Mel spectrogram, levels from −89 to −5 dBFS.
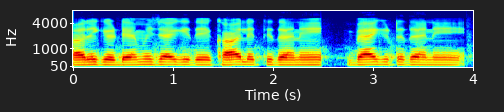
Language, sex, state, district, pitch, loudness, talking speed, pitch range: Kannada, male, Karnataka, Raichur, 135 Hz, -15 LUFS, 90 wpm, 130-140 Hz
